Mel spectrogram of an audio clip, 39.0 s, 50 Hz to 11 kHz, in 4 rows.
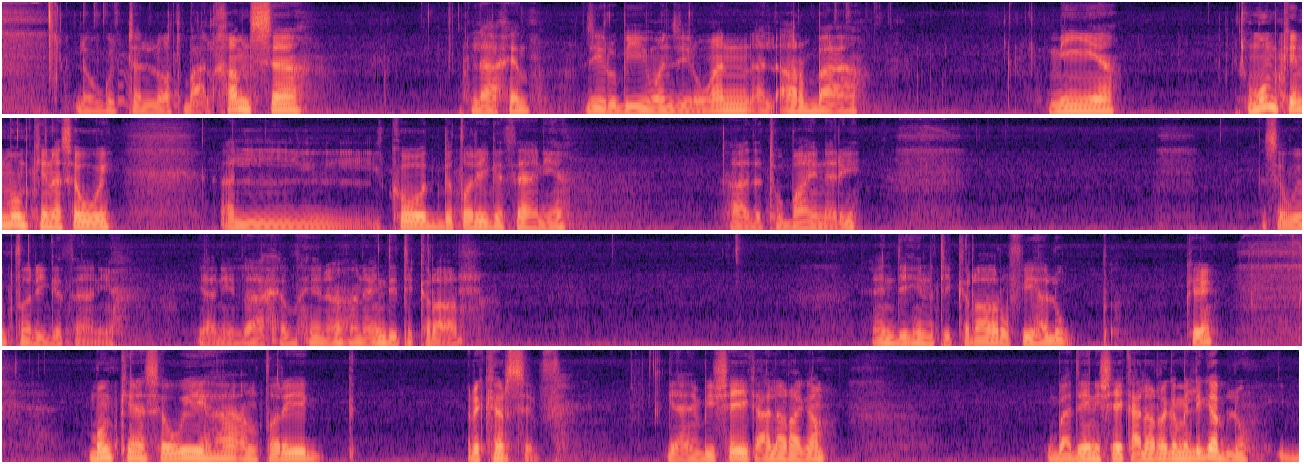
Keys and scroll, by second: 0.6 BackSpace, 0.7 BackSpace, 1.3 5, 1.5 Return, 6.2 BackSpace, 6.4 4, 6.5 Return, 10.3 Up, 11.5 Up, 11.8 Up, 19.4 Down, 19.9 Down, 21.4 Up, 21.5 Up, 21.7 Up, 21.8 Up, 22.0 Up, 24.9 Return, 25.6 Down, 25.8 Down, 26.0 Down, 26.1 Down, 26.3 Down, 26.4 Down, 31.6 Down, 32.0 typing, 32.0 Down, 32.1 Down, 32.2 Down, 33.4 Up, 33.7-35.1 typing.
